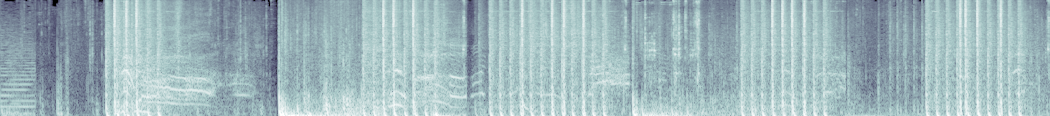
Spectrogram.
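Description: A submachine gun fires in rapid bursts.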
